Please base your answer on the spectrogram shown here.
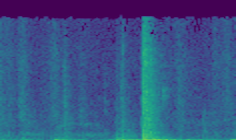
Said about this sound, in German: ähm ich musste gerade die Tür zu machen.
